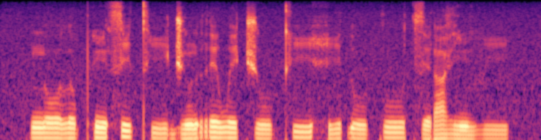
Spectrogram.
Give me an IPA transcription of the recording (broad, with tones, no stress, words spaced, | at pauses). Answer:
noː˨lʊ˨ pʰĩ˨si˦ tʰiː˨d͡ʒũ˨ rɪ˦ wɪ˦t͡ʃuː˨ kʰiː˦hi˨˦ɗuː˨kuː˦ t͡sɪ˨ɾa˦ɣĩ˨ vi˦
